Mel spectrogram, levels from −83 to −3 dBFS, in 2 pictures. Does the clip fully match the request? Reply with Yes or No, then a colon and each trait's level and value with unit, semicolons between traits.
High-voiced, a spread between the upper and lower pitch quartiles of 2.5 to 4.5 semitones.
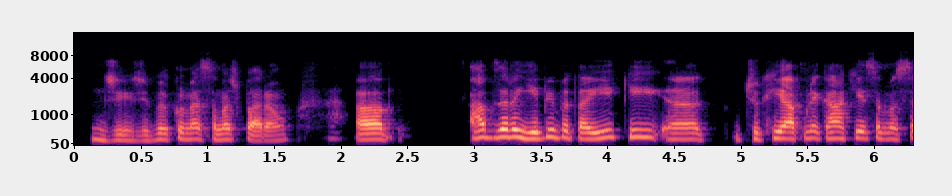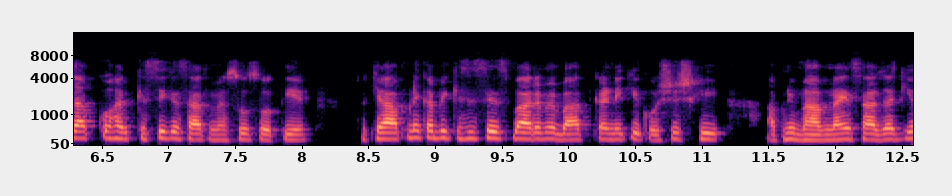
No: medium, 160 Hz; average, 2.9 semitones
